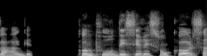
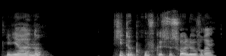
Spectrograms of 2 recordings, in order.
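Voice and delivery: toneless doubt; faster than usual. A narrator's reading. Stricken friend doubts the printed name. (doute morne, voix éteinte)

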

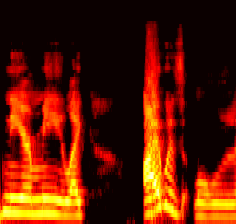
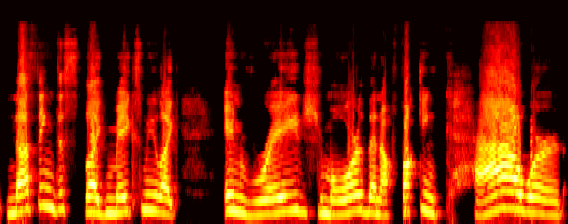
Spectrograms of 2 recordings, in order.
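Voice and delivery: normal talking voice

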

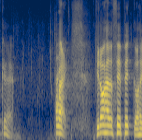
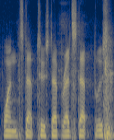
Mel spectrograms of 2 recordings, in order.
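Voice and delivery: Dr. Seuss rhyme; 5 semitones lower, 10 dB quieter than usual. Pretend. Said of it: "You ever read Doctor Seuss?".

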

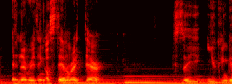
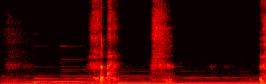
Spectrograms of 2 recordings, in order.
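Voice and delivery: bitter laugh; 9 semitones higher, 8 dB quieter than usual. Acted.

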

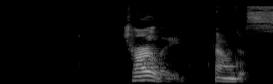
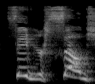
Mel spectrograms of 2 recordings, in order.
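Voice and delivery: loud, high heroic yell; a kid hero shouting a warning; shouted; 9 semitones higher, 8 dB louder, slower than usual. A narrator's reading. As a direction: call out bravely to the family. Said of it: "shouted Charlie".

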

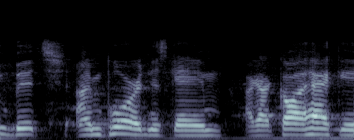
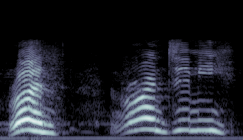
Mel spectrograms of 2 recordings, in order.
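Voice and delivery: high, loud urging to run; urgent cheering; 10 semitones higher, 5 dB louder, slower than usual. Real, not acted. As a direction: cheer him on to flee.

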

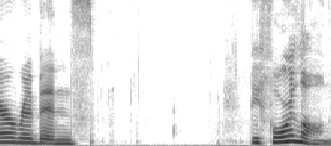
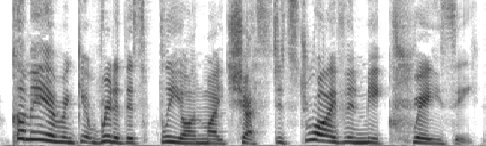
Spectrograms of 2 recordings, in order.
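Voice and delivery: louder, fed-up raging gorilla; 2 semitones higher, 4 dB louder than usual. Acted. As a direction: rant about the fleas, fuming. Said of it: "he raged".

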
